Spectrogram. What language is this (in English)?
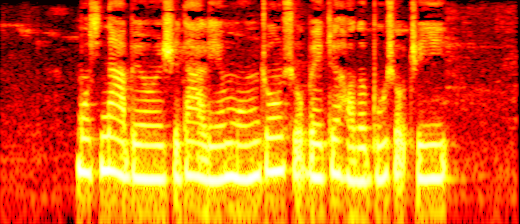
Chinese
